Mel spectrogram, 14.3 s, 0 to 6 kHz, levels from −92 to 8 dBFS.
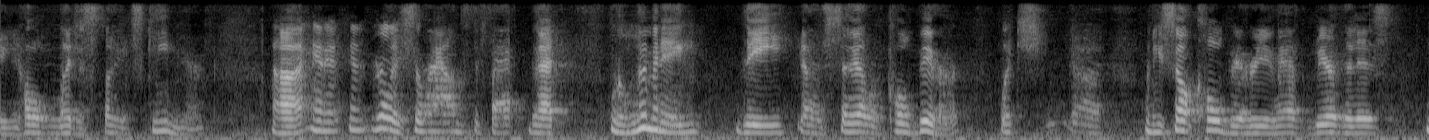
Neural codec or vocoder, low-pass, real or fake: codec, 44.1 kHz, 3.4 kbps, Pupu-Codec; 5.4 kHz; fake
